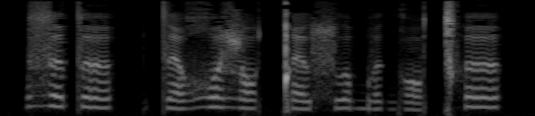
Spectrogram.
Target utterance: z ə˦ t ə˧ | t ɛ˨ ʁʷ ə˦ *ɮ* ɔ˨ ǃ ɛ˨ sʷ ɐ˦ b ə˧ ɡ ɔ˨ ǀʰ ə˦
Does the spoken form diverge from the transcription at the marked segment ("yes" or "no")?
no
